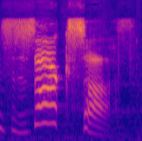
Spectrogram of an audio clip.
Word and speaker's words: Zarksoth: I am Zarksoth, the mistress of undeath. Don't forget it Zarksoth. again. Like sauce or like soth. Sark is in like bark with a Z.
